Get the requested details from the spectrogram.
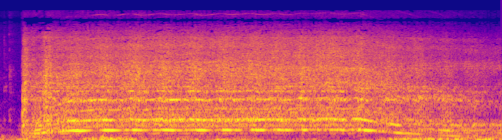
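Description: A compact Nutribullet blender motor whirs steadily at a high, constant pitch for about five seconds, with a gritty churning texture as a quarter cup of pre-soaked sunflower seeds and one cup of water are blended into sunflower seed milk; no one speaks.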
